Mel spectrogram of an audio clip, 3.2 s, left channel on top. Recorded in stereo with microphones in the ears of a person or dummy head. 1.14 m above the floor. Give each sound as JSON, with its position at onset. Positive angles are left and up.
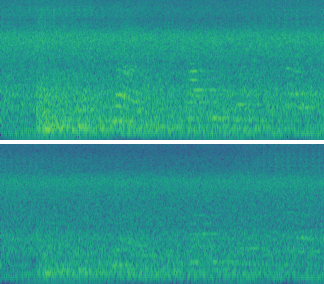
{"t": 0.4, "sound": "a child speaking", "side_deg": 80, "distance_m": 0.7}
